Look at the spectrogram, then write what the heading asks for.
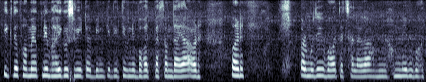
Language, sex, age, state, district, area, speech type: Urdu, female, 30-45, Bihar, Darbhanga, rural, spontaneous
